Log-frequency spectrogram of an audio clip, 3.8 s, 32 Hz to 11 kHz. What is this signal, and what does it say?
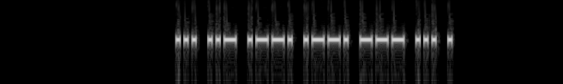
Morse code, heard as a keyed tone, about 41 wpm, 700 Hz. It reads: SUPPOSE
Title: Seven Letter Words - 45wpm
